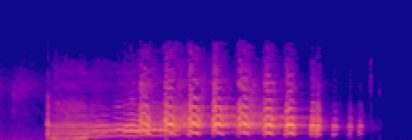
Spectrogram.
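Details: Lyrebird, a noted mimic, giving a sudden harsh burst that slides upward into a drawn nasal tone, then a rapid run of about eight ringing, honk-like pulses roughly twice a second that weaken and fade out.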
